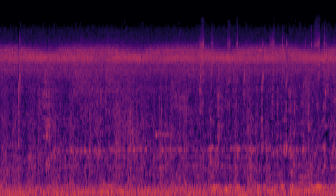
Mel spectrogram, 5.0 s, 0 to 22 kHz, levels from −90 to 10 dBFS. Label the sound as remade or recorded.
recorded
